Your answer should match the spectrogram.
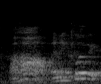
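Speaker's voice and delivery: high-pitched aha of discovery; mock realization. Teacher playing a student who spots an enclitic, mock realization.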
